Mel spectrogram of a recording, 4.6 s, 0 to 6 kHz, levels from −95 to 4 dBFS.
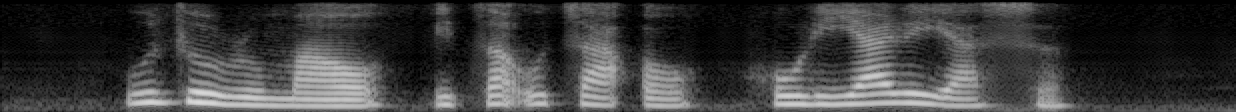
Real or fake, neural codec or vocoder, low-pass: fake; codec, 24 kHz, 0.5 kbps, DualCodec; 5.4 kHz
